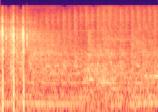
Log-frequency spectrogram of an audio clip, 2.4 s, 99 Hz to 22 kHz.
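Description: A few quick shots from an SSP18 airsoft pistol running on tethered HPA (high-pressure air), sharp cracks in the first half-second. Background music plays underneath.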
